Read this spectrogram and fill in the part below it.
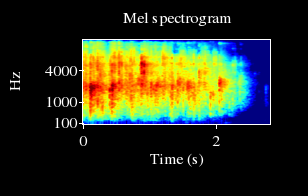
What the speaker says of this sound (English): Let's give her a round of applause, guys.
